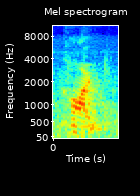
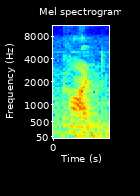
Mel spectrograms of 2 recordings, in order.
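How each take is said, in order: The two takes are said the same way.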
